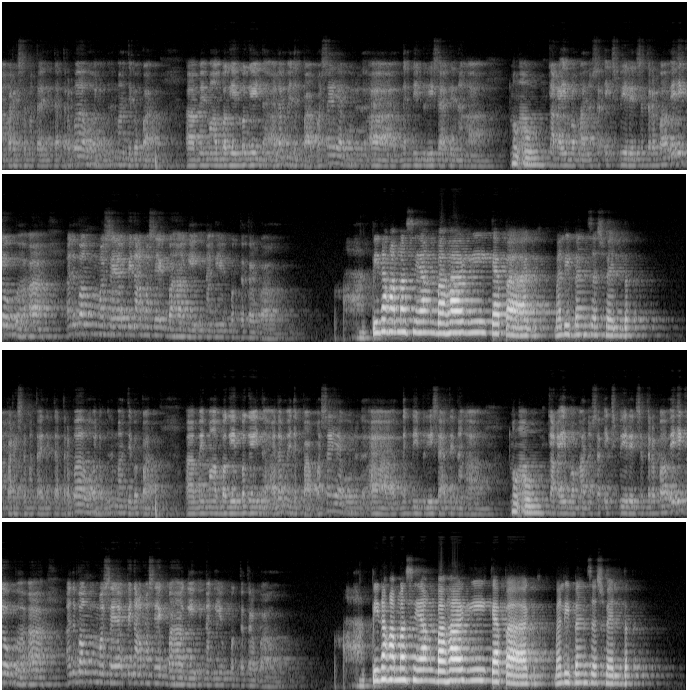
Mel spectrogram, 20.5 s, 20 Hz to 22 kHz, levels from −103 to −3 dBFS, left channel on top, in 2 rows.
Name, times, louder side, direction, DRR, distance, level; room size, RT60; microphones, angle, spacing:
voice 1, 0.0-7.2 7.6-7.9 8.2-14.4, right 1 dB, 90° right, 2 dB, 6.4 m, -40 dB
voice 2, 7.7-8.1 15.4-18.3 18.6-19.7, right 3 dB, 55° right, 7 dB, 0.9 m, -23 dB
28.5 x 22.5 x 5.1 m, 1.2 s
head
